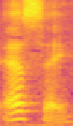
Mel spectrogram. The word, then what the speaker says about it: ese: and that's a well just think of the word essay in English essay okay that helps this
